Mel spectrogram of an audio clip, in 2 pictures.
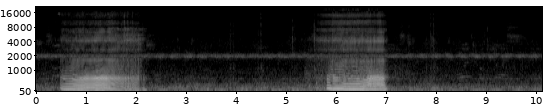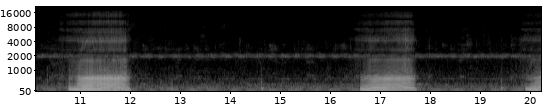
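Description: Slow rumbling breaths with a rattling buzz, about 12 a minute, over a steady background hum: a dog snoring.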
